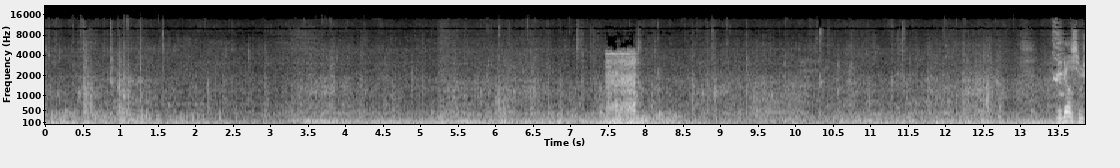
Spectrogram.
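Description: Wind blusters outdoors on open water.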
